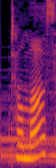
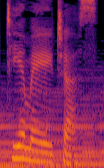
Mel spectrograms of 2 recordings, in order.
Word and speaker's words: Tomás: The main difference between Thomas and Tomás is where the accented syllable resides. Tomás has the accent on the last syllable, leaving us with a more energetic and upbeat ending.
